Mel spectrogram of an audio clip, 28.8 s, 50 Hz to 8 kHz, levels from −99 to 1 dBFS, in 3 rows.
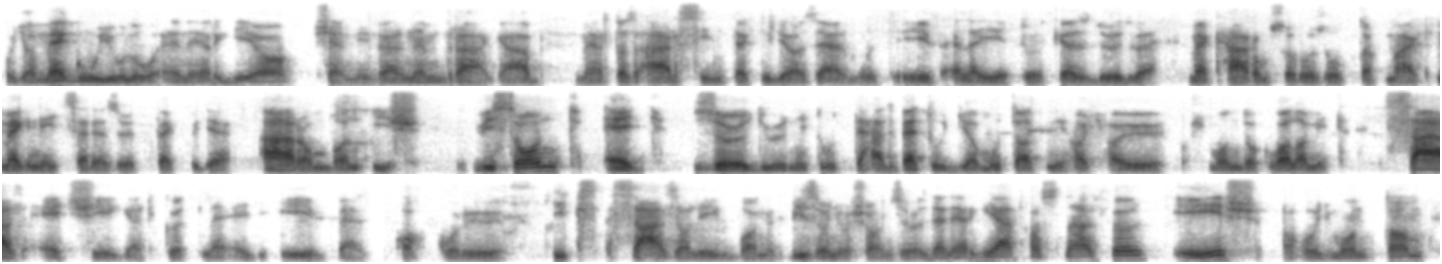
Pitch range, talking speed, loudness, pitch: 80-100 Hz, 115 wpm, -27 LUFS, 85 Hz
